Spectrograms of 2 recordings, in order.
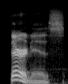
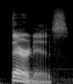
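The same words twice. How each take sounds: The two takes are said the same way.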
